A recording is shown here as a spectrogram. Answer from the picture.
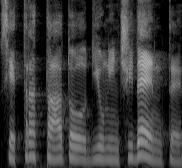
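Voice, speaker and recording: This very clean recording has a silent background. In it, a man talks at a fairly slow pace with ordinary pitch variation. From southern Italy. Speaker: language teacher podcaster. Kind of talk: scripted narration for language learners. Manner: clear, measured.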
